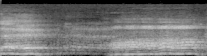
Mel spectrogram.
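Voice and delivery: mock maniacal laugh. Shown as a demonstration. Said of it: "It's just very fun to do that".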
